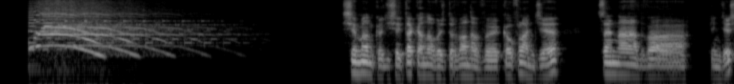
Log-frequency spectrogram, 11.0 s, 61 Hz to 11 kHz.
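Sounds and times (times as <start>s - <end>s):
pitched note sliding downward: 0.4s - 3.8s
echo of note: 0.4s - 4.0s.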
